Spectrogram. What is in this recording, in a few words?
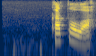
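"катола", Komi, female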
